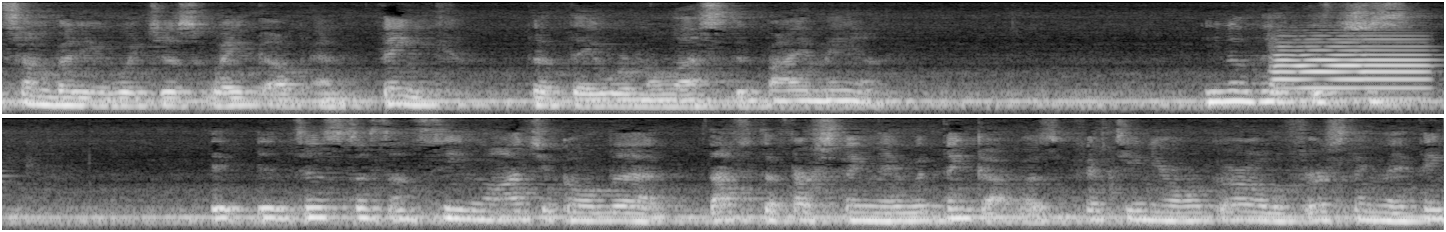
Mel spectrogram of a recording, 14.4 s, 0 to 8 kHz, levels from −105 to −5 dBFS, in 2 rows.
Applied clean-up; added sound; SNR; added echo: none; Wind instrument, woodwind instrument; 0 dB; reverberation time 0.3 s.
